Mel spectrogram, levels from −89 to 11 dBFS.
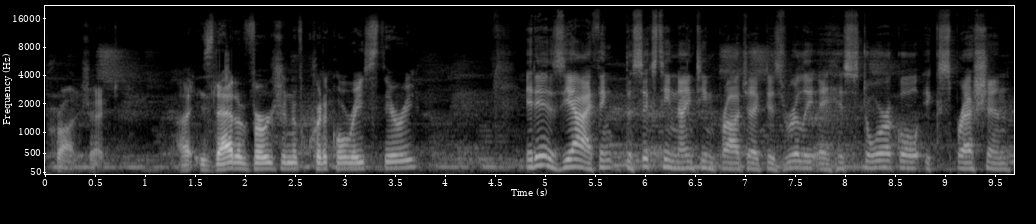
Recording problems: background chatter; noticeable; throughout; 4 voices, 20 dB below the speech

